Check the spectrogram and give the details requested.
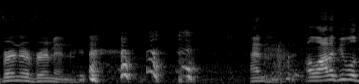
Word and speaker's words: Werner Vermin: But if because he's apparently from like Germany or something, so you pronounce the W with a V, and it's Werner Vermin.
